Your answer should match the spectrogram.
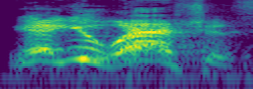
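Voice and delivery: high, insistent calling out; retold call. Customer singling out the man in the waiting room, high insistent call. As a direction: point him out, high and eager. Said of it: "he says".

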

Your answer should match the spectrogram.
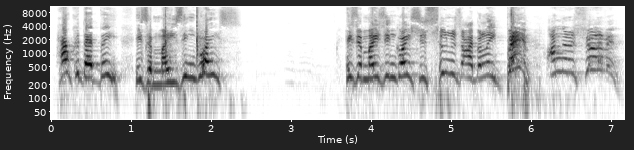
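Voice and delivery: high, excited preaching shout; carried-away preacher at full volume; getting loud. Real, not acted. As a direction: build to a shouted declaration of faith. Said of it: "Sorry, I'm getting loud".

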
